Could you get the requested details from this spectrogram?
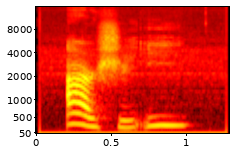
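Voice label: "er4shi2yi1", Chinese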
